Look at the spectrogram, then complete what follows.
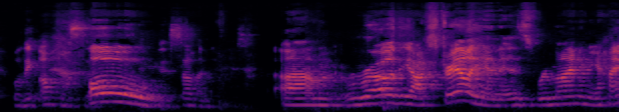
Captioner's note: murmurs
